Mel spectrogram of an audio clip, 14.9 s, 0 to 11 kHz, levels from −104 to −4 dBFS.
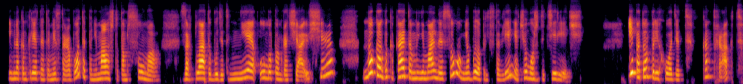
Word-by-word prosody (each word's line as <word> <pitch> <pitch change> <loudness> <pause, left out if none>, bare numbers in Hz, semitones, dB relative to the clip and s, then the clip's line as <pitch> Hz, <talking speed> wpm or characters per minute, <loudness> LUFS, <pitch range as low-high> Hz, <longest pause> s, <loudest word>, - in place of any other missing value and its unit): именно 225 -1 -4
конкретно 225 0 -3
это 190 0 -10
место 205 0 -7
работы, 270 - -1
понимала, 225 +2 +1
что - - -12
там 185 0 -7
сумма 185 -4 -5 0.4
зарплаты 210 +2 +4
будет 190 -1 -5
не 225 +6 +1
умопомрачающая. 225 - -3 0.7
Но 460 +2 +7
как 345 - +4
бы 280 - -1
какая-то 300 -1 +4
минимальная 235 0 +1
сумма- 370 - 0
у - - -7
меня 225 +1 -2
было 230 -1 +2
представление, 210 - -6
о 180 - -14
чём 255 +5 -3
может 210 -3 -4
идти 220 +4 -5
речь. 200 -3 -8 0.9
И - - +9
потом 300 +2 +2
приходит 205 -6 -2 0.3
контракт. 300 - -6
225 Hz, 130 wpm, -24 LUFS, 200-255 Hz, 0.9 s, И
